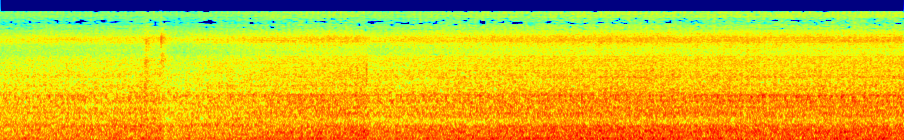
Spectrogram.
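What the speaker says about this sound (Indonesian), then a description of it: "Untuk mesinnya sudah hidup seperti ini." A Daihatsu Taruna fuel-injected engine idles steadily with the radiator cap off, giving a loud, constant mechanical hum and vibration close by, with no talking.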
